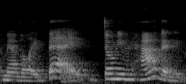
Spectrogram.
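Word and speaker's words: 八: important in Chinese culture the number eight or ba is a lucky number because it sounds like the word fa which means Prosperity the number six symbolizes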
